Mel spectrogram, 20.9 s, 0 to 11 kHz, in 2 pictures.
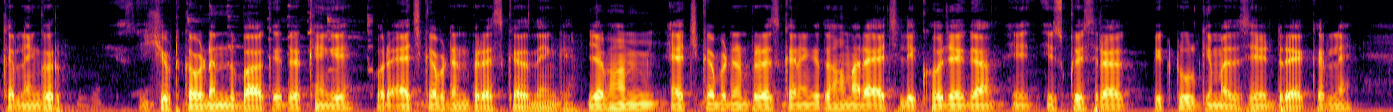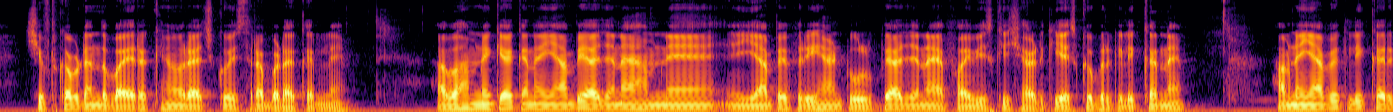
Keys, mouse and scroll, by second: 3.2 shift+h, 4.3 space, 5.2-6.0 scroll up 1, 6.0-6.5 scroll down 1, 6.5 click, 10.8 click, 12.6 click.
